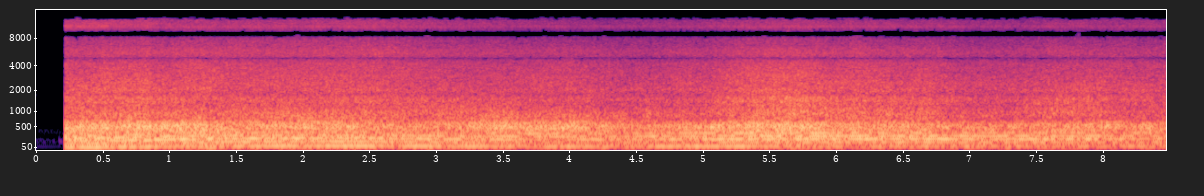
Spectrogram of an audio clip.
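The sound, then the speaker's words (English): A loud, steady roar of a very big hovercraft's engines and propellers at Cherry Grove Beach, droning without pause, a dense low rumble with a broad airy whoosh on top, holding nearly constant throughout with no voices. “everybody was flipping out because they it showed up in this big. I mean, a stupid big hovercraft, stupid big hovercraft.”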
